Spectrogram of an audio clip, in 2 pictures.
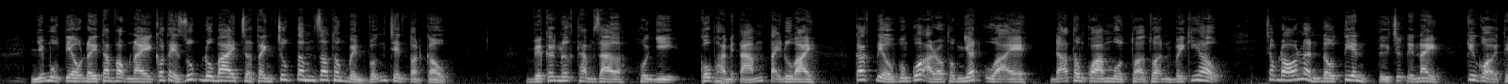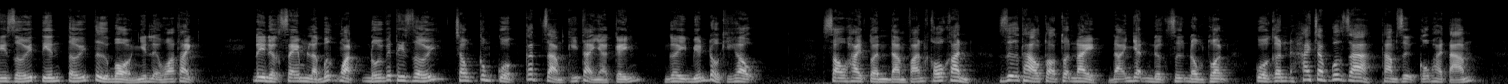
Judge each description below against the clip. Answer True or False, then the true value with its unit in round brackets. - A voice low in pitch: False (145 Hz)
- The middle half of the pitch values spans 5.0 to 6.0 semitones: True (5.4 semitones)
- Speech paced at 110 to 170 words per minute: False (240 wpm)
